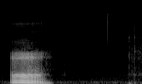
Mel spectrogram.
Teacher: R is made with the tongue tip rising up slightly, but with the tongue root pulling back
